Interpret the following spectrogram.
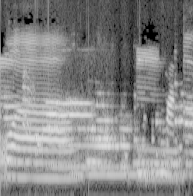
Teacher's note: সবাই মুখস্থ করেন, দুই ঠোঁট গোল করিয়া, দুই ঠোঁট গোল করিয়া ও অক্ষরটি উচ্চারিত হয়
